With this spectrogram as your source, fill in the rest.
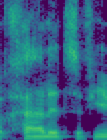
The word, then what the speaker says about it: Khalid Safir: Welcome to another discussion between me, Khalid Safir, or Khalid Safir, if you can pronounce it properly, and Michael Jones.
